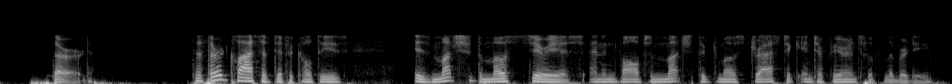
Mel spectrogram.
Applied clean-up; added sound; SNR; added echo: none; none; none; none.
